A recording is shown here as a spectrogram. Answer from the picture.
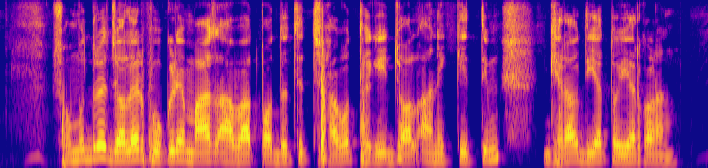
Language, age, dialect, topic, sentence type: Bengali, 18-24, Rajbangshi, agriculture, statement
